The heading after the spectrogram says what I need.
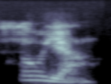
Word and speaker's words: Thuja: Spell that for me, please. Thuja, thuya.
